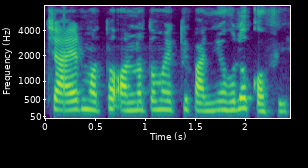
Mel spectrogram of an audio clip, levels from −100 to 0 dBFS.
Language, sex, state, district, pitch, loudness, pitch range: Bengali, female, West Bengal, North 24 Parganas, 230 Hz, -17 LUFS, 215-240 Hz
